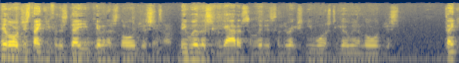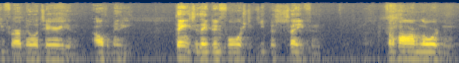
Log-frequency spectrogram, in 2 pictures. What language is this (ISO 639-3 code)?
eng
